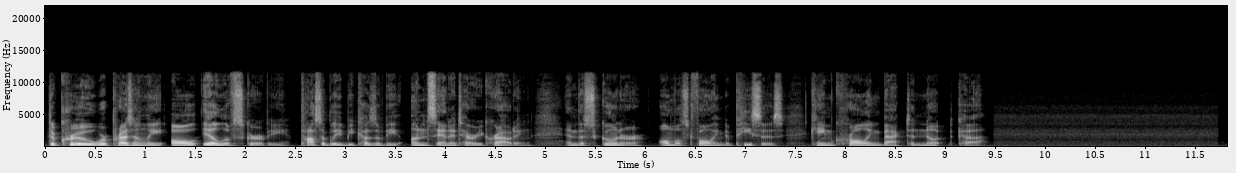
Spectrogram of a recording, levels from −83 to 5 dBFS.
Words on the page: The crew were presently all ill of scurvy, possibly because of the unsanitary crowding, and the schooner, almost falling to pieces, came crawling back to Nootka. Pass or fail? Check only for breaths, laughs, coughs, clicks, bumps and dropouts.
pass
